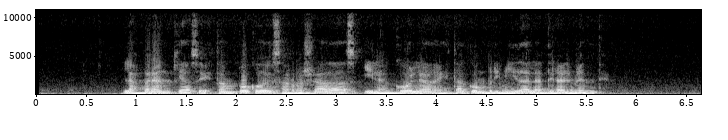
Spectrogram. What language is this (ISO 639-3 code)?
spa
